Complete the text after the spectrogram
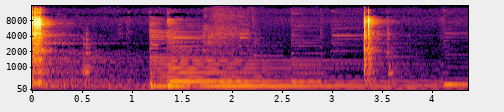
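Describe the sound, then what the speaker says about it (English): On a 95-year-old guitar, the G string is plucked a few times, its quiet tone ringing and sustaining between soft attacks, close and faint with no talking. "Listen to this G string."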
